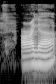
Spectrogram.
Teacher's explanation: आइन को वस्ते हल्क से अदा करेंगे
